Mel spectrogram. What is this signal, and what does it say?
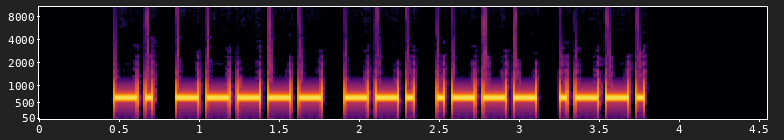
Morse code, heard as a keyed tone, about 25 wpm, 650 Hz. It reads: N0GJP
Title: SOTA QSO Practice 25wpm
